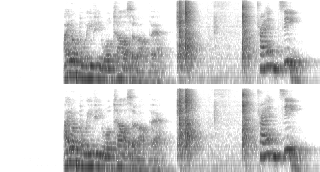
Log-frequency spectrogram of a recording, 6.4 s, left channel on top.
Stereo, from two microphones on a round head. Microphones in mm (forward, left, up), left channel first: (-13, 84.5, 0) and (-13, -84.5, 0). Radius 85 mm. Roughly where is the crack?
Left.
